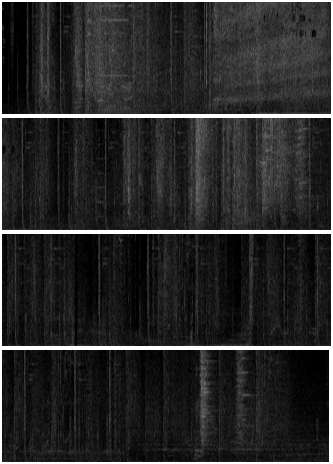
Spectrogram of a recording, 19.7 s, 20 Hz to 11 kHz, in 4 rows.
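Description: Gunfire and impacts in the futuristic open-world game Cyberpunk 2077: repeated loud sharp shots, crashes and mechanical clanks scattered across a busy soundscape, with a voice talking over it.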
